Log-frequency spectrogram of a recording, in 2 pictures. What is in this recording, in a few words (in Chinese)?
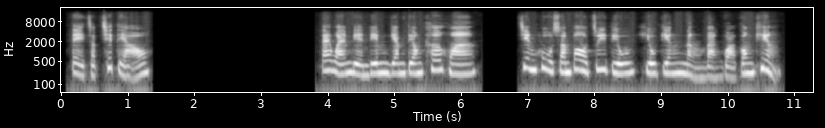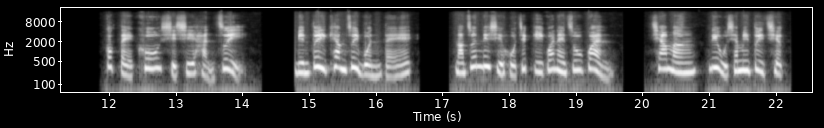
口語表達, 閩南語; 閩南語語言能力認證; 金安咱來考C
